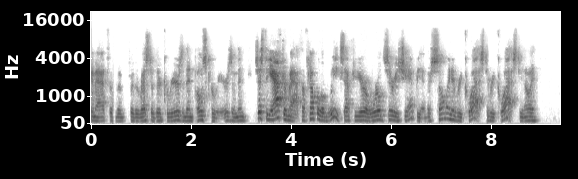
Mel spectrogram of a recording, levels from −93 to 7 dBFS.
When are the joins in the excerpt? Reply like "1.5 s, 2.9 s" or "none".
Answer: 3.2 s, 4.3 s, 7.9 s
